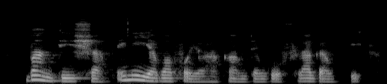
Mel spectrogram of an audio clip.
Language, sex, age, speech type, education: Nigerian Pidgin, female, 15-29, spontaneous, tertiary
